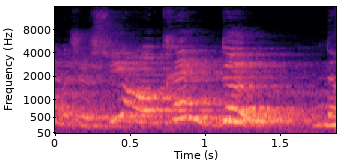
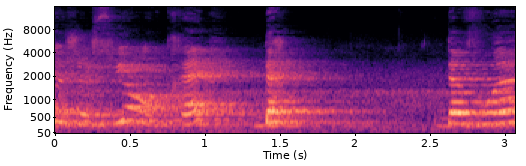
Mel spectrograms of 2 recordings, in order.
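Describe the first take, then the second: First: "de" said as its own full syllable. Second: "de" shortened to d, joined onto "avoir"; elided "d'avoir". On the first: Teacher showing students the form to avoid, full "de". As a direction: sound out the whole word "de" after "train". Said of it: "je ne vais pas mettre". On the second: Teacher showing students the correct form, elided "d'avoir". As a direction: run the d straight into "avoir", dropping its e. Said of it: "je vais mettre". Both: Shown as a demonstration.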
